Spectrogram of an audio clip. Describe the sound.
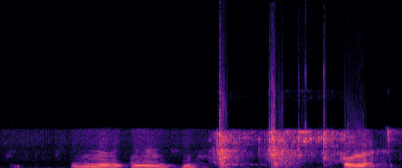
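A person speaks briefly, then sharp metallic clicks and rattles follow as keys turn to lock a door, mixed with more talking.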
